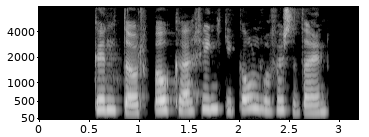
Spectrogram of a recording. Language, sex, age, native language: Icelandic, female, 15, Icelandic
